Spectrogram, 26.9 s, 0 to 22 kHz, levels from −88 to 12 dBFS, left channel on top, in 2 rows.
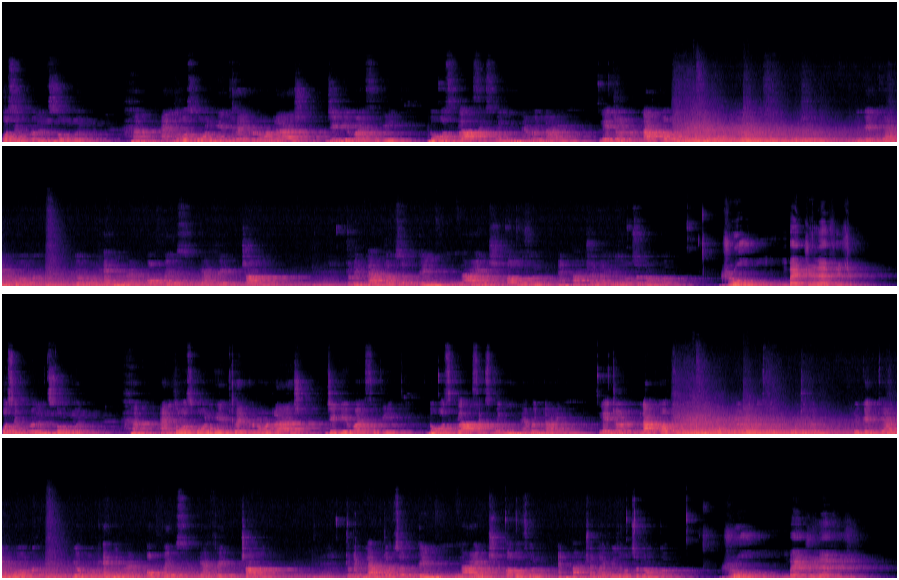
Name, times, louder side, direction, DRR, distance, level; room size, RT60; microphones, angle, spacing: voice 1, 0.0-1.4 1.8-6.0 6.4-8.6 8.9-14.0 14.5-17.5 18.6-23.5, right 2 dB, 65° right, -1 dB, 0.4 m, -30 dB
sound 1, 10.0-22.8, equal, 25° right, 1.0 m, -33 dB
voice 2, 24.2-26.2, left 2 dB, 60° left, 3 dB, 0.3 m, -28 dB
3.4 x 2.5 x 2.3 m, 1.4 s
head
